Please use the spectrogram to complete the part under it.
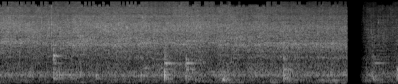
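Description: Onion and tomato stir and fry in a pan with salt, a steady close sizzle broken by scraping spatula strokes, before a sudden brief silence near the end.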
